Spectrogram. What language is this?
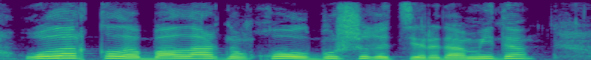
Kazakh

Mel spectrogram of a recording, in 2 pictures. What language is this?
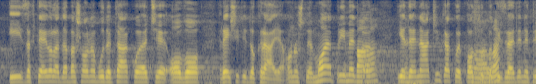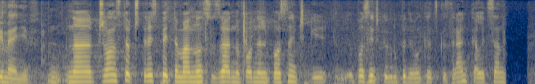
Serbian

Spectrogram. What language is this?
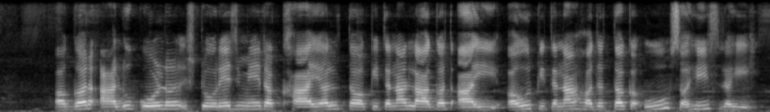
Bhojpuri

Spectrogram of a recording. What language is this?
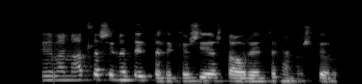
Icelandic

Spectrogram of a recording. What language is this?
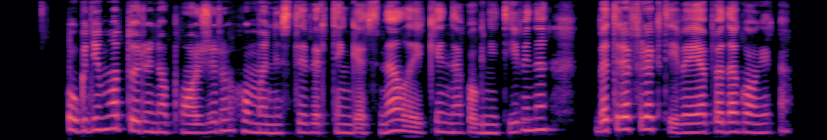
Lithuanian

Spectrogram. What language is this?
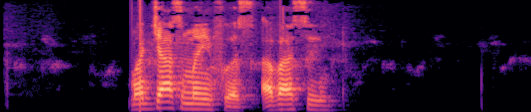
Kom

